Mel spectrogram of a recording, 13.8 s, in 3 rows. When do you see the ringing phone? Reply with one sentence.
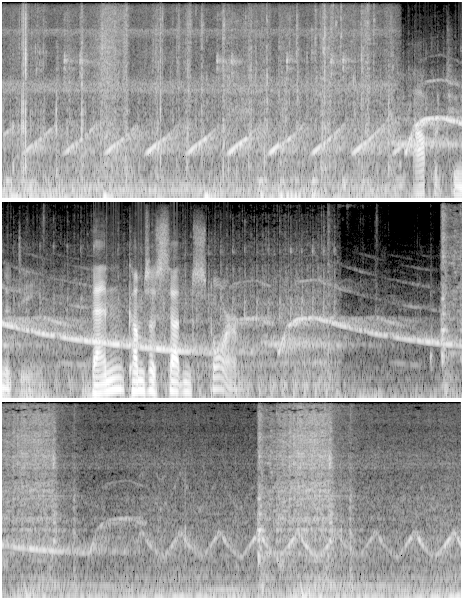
The ringing phone can't be heard in this clip.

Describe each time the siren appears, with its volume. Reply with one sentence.
The siren can be heard from 0.0 to 13.7 s, getting quieter.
